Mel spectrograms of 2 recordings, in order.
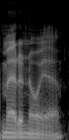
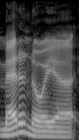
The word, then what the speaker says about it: metanoia: metanoia is that's why metanoia repentance is that's the Greek word for repentance and I like to use it because it rhymes with paranoia so but metanoia is just this this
